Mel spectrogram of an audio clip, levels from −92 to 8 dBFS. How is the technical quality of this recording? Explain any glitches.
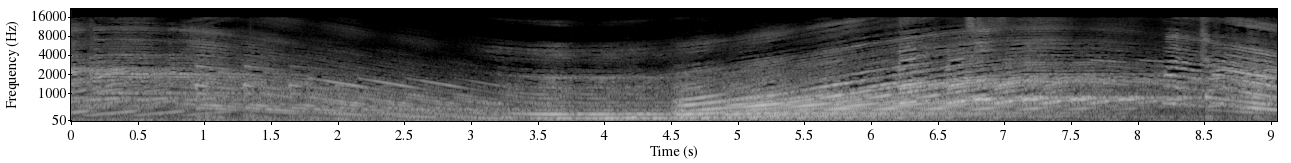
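There is one glitch, a stretch of crude rate conversion.

Crude rate conversion runs from 5.88 to 7.94 s. The sample rate was changed, which fits a 44.1 kHz to 48 kHz step, by linear interpolation between neighbouring samples with no anti-aliasing filter. That leaves a patterned error sitting roughly 35 dB under the sound. It is heard as a gritty, inharmonic fizz that clings to the louder and brighter moments.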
